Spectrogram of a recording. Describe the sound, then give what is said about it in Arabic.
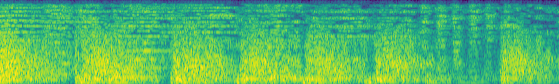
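Artillery bombardment on the city of Suez during fighting with Israeli forces: a dense, continuous rumbling roar of booms, broken by several heavier bursts, fairly quiet throughout. “طلبوا من قيادتهم الضغط بالنيران. بدأ قصف المدفعية من جديد.”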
